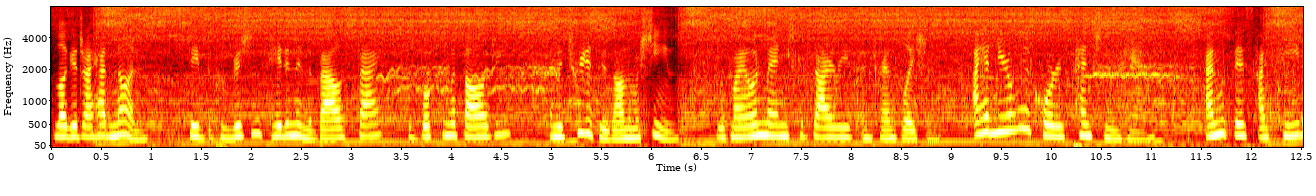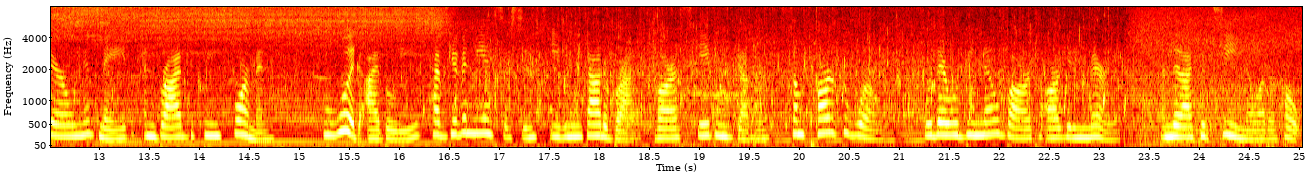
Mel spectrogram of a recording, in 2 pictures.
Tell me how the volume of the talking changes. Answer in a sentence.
The loudness of the talking stays about the same.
